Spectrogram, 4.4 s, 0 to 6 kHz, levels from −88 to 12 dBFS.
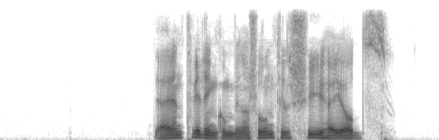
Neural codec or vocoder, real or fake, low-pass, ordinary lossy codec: none; real; 5.4 kHz; none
